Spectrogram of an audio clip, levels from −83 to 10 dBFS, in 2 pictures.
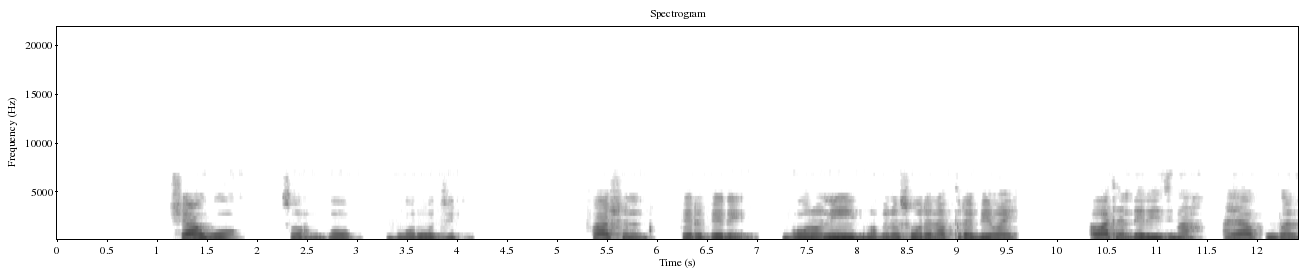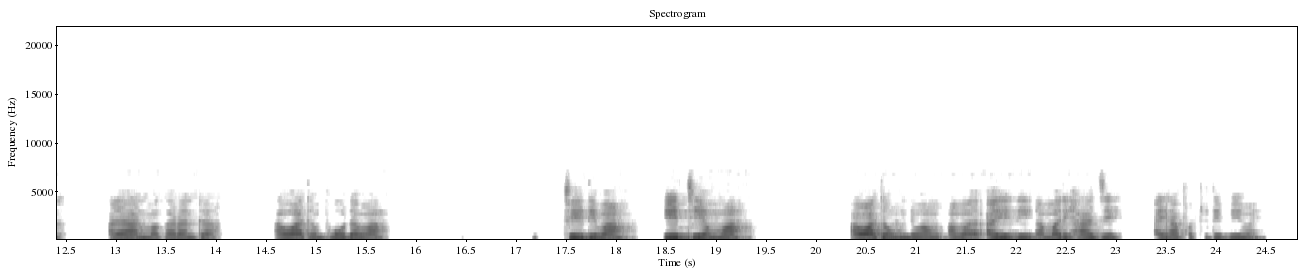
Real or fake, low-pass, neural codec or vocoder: real; 7.2 kHz; none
